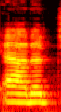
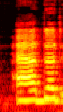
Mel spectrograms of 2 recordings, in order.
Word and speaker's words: added: Here, once again, let's be careful with the pronunciation of the verb in the simple past. Added, okay? So added is one of those verbs in which the ED sound is stressed, is strong.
